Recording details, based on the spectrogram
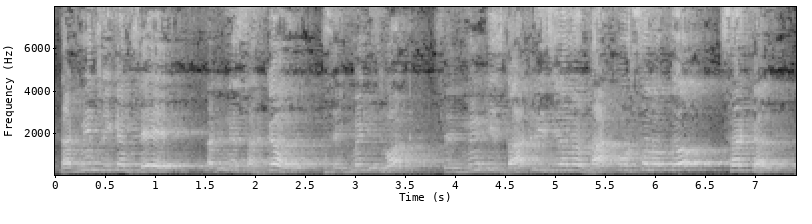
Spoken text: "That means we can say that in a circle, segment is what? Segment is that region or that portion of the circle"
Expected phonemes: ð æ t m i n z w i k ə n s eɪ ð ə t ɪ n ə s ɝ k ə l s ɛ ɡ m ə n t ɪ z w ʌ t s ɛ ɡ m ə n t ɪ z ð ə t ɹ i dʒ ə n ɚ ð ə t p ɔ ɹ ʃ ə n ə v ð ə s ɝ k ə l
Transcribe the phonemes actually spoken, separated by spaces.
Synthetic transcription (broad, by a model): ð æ t m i n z w i k ə n s eɪ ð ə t ɪ n ə s ɝ k ə l s ɛ ɡ m ə n t ɪ z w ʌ t s ɛ ɡ m ə n t ɪ z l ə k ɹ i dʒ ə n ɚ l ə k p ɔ ɹ s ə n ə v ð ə s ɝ k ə l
